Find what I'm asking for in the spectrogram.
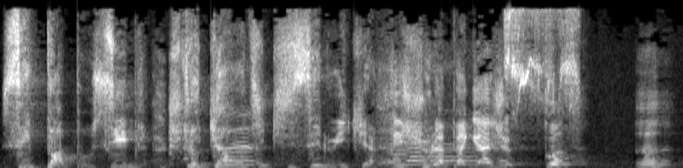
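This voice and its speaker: A woman's voice: a little high, sing-song, a little fast, over a noisy crowd. A woman doing a flustered cartoon schoolboy. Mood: exasperated. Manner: exasperated, defensive. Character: schoolboy, awkward, easily flustered. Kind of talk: French cartoon dub.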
